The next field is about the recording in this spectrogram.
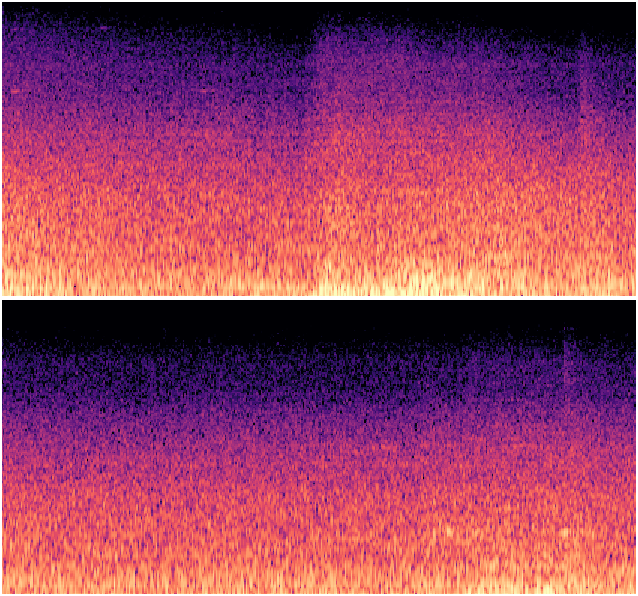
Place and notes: Aotea Center Underground Carpark
Under Ground car park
